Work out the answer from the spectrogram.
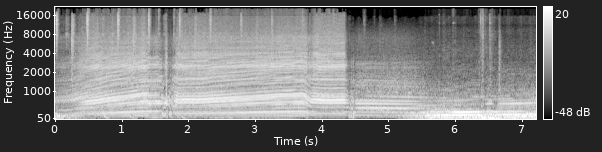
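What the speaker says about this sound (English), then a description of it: "you got to rev the absolute crap out of this to get going" A 450 bhp BMW E92 M3 engine revs hard and holds high rpm through upshifts, loud and close from inside the cabin, dropping off abruptly near the end before a rougher drone.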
